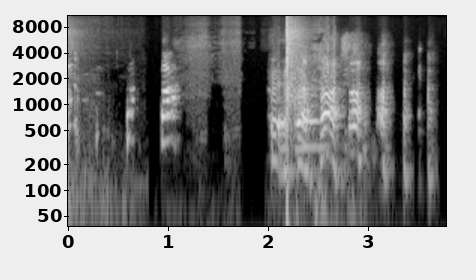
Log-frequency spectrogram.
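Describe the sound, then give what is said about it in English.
One man claps his hands, a few sharp smacks in a quick uneven burst, mixed with excited voices and laughter-like sounds. “I can hear him clapping. Yeah, that's him clapping.”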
